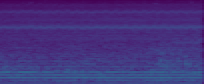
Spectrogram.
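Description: Faint steady electrical hum with a light hiss, from the handheld microphone's sound system.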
